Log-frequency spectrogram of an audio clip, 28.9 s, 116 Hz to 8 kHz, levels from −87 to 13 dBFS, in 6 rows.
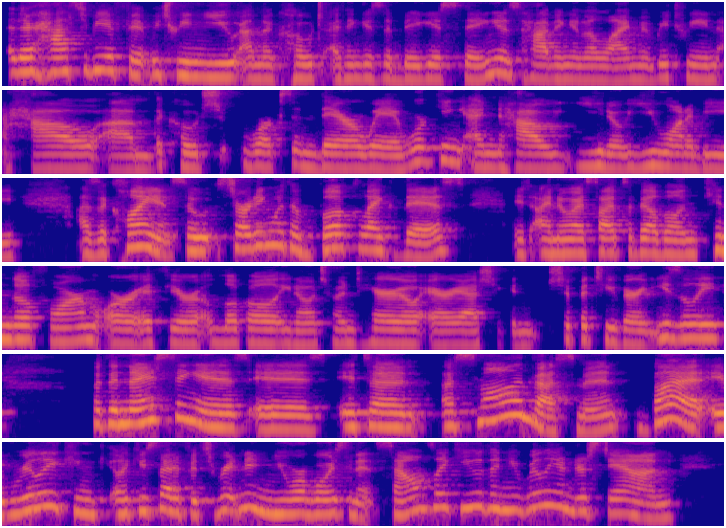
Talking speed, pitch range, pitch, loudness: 225 wpm, 165-225 Hz, 185 Hz, -25 LUFS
